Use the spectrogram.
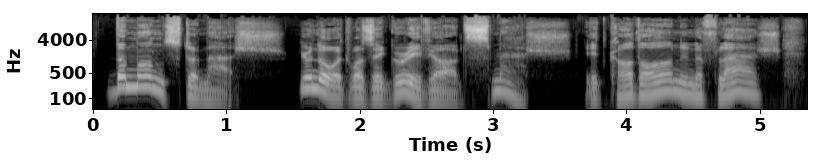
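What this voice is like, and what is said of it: Boris Karloff impression while singing. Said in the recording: “doing an impression of Boris Karloff, a horror icon from Universal Studios”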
